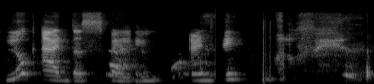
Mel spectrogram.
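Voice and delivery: whispered slowly. Shown as a demonstration. Teacher whispering to the class to read softly. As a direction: breathe the words, no voice. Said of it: "Now read it very slowly".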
